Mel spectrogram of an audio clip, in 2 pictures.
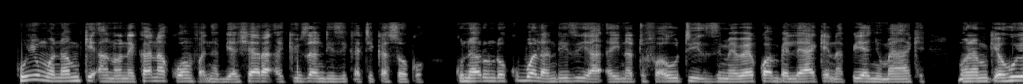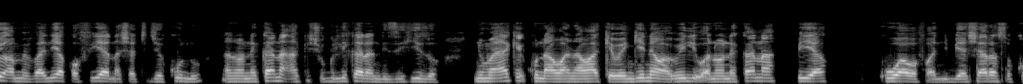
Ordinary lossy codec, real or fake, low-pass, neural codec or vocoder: MP3, 48 kbps; real; 7.2 kHz; none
